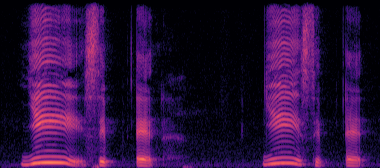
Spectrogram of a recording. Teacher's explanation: So in Thai, we don't link it, meaning that the final consonant of the first word or syllable is not going to be dragged or linked to the initial consonant of the second syllable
